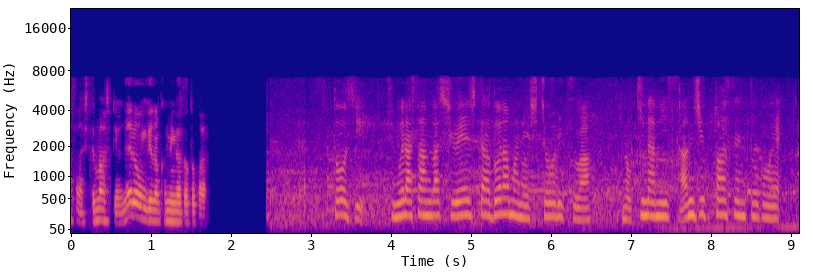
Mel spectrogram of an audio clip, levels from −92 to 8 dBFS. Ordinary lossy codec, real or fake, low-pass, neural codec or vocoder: AAC, 32 kbps; fake; 7.2 kHz; codec, 16 kHz, 4 kbps, X-Codec, HuBERT features, trained on balanced general audio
